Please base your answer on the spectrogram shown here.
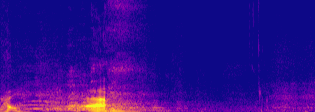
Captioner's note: laughter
